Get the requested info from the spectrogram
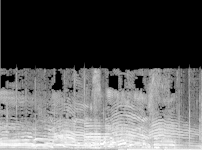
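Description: Several children squealing and calling out excitedly, their high voices overlapping, as a fish is netted out of the water. A steady low hum comes in a little past halfway.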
